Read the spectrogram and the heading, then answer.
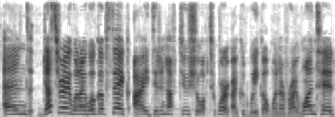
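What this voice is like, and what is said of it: Congested, sick-sounding voice. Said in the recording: “maybe you can hear in my voice, I'm a little bit congested right now because I got sick yesterday”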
